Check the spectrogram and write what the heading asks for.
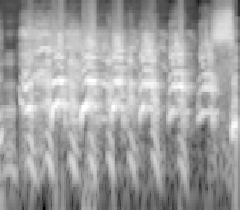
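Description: A man laughing hard, a quick run of laughs, with a word spoken near the end.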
